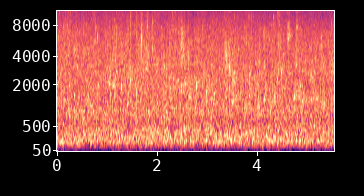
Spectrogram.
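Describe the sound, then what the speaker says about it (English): Heavy rain pouring down during a severe September storm, a dense steady hiss of drops drumming on surfaces, loud and unbroken throughout with no voices. "Oh yeah, the rain picked up again."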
